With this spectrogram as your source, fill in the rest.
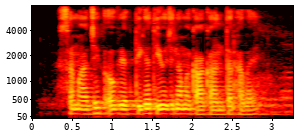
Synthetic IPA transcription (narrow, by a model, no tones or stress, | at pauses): samaːd͡ʒɪkɔ̰ːʋjək̚t̪ɪɡət̪joːd͡ʒnamɐ̃kaːkaə̃nt̪əɾɦɐʋəe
